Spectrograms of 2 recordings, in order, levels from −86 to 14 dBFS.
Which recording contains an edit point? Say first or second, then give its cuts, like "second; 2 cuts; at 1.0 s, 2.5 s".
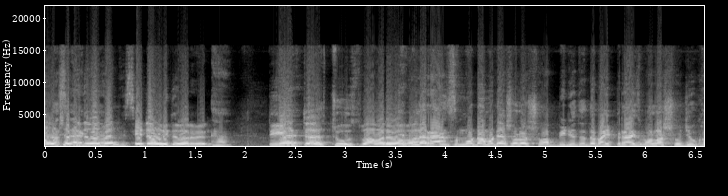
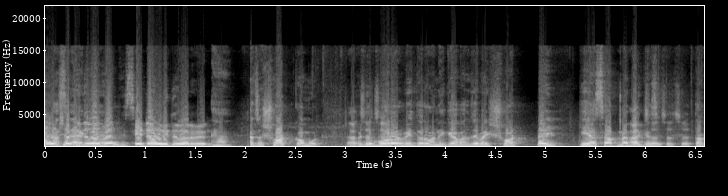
second; 1 cut; at 2.2 s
